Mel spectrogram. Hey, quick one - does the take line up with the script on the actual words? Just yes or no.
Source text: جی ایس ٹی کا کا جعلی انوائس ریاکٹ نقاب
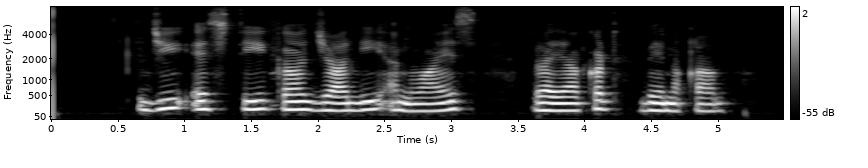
no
